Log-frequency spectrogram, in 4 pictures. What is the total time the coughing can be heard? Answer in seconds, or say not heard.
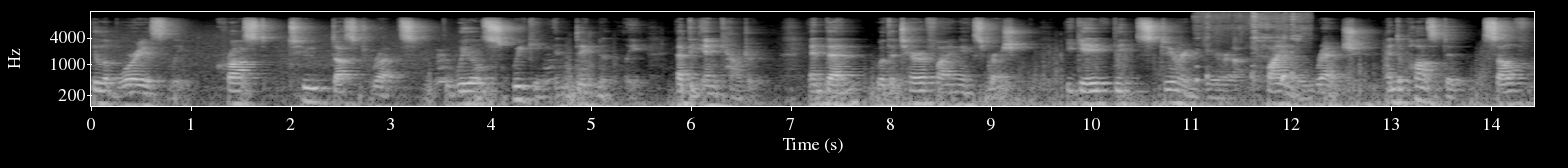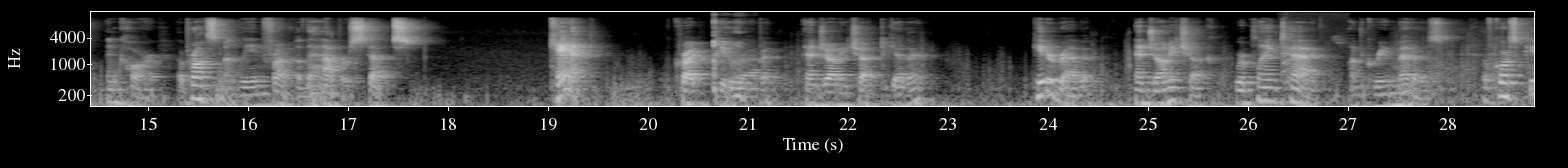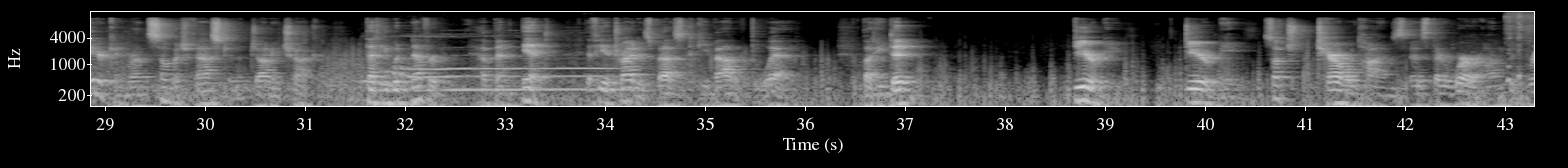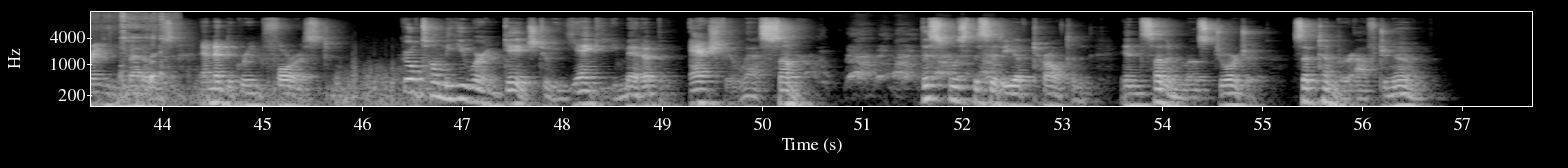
3 s.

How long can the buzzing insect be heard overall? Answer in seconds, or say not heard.
not heard.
